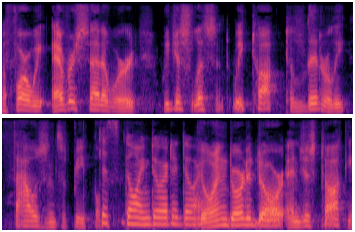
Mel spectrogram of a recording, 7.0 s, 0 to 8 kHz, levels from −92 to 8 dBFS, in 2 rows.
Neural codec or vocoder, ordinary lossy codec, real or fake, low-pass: codec, 16 kHz in and 24 kHz out, 2.2 kbps, FireRedTTS-2 codec; MP3, 48 kbps; fake; 7.2 kHz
